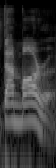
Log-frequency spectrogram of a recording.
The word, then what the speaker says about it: Damara: So it's Damara, so I've been saying it wrong this whole time.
